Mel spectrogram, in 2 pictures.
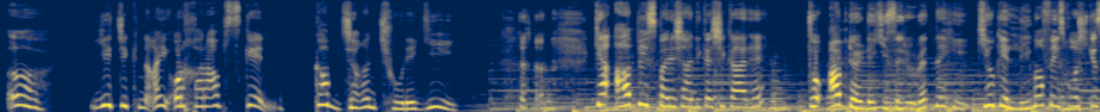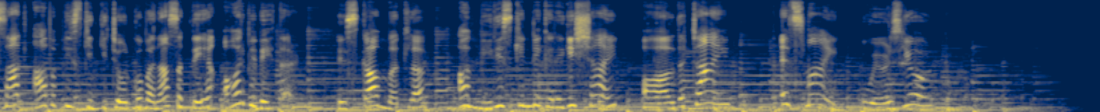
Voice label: Corporate Narrations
